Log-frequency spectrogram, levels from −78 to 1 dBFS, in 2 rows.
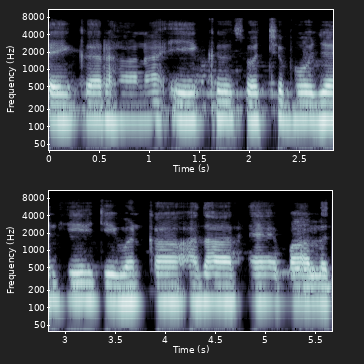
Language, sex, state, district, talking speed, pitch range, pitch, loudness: Hindi, male, Uttar Pradesh, Muzaffarnagar, 115 wpm, 125-130 Hz, 130 Hz, -15 LUFS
